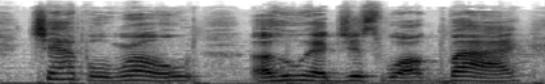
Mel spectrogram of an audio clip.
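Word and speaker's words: Chappell Roan: name of Chapel ran I would always say her name was Chappelle because it looks like Dave Chappelle but Chapel rone who had just walked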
